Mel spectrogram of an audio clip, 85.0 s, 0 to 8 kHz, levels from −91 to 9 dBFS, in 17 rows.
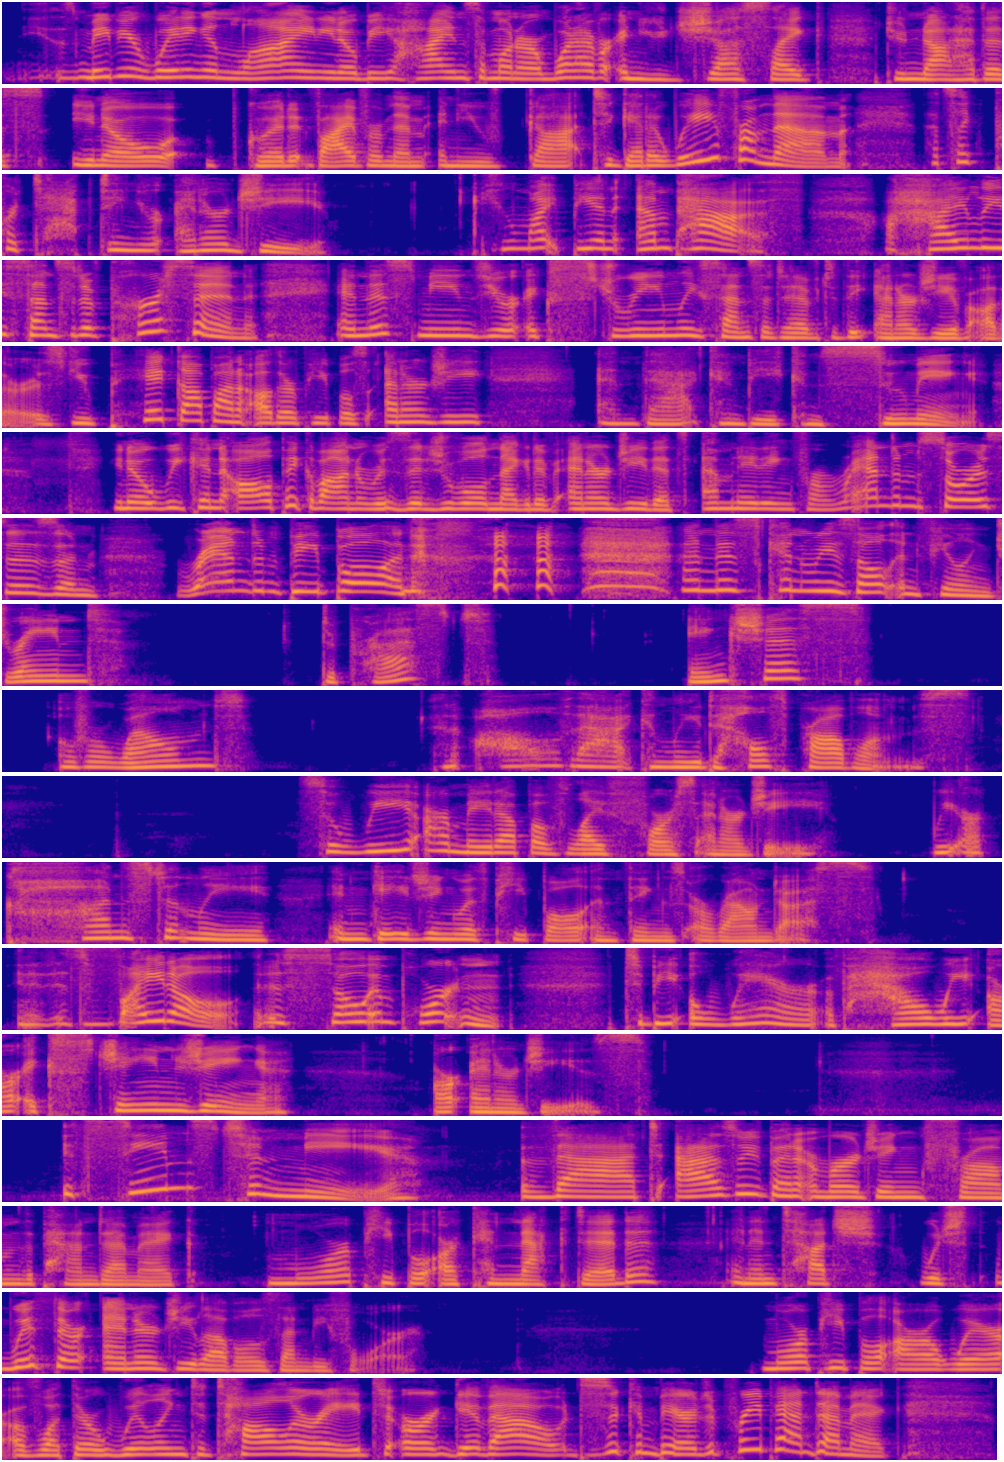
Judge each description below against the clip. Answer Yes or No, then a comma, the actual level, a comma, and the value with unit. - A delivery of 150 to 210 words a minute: No, slow, 135 wpm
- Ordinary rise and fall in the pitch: No, wide, 5.7 semitones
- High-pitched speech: Yes, high, 205 Hz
